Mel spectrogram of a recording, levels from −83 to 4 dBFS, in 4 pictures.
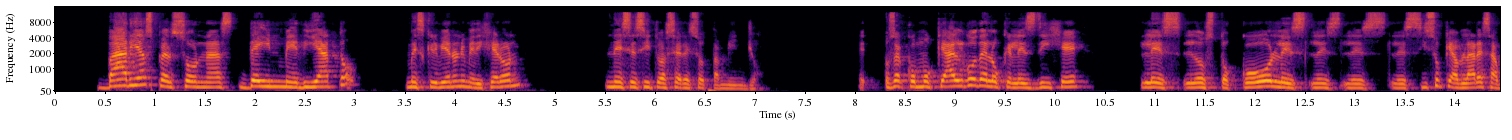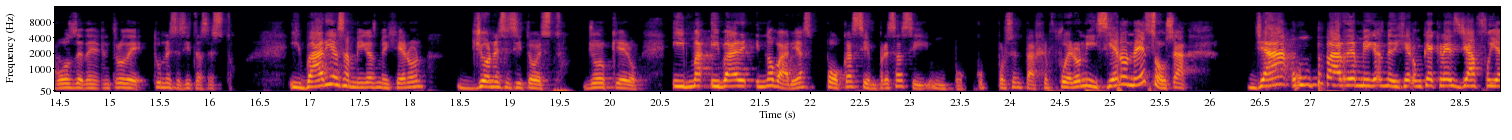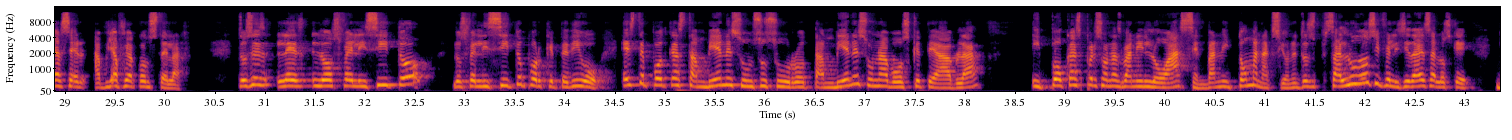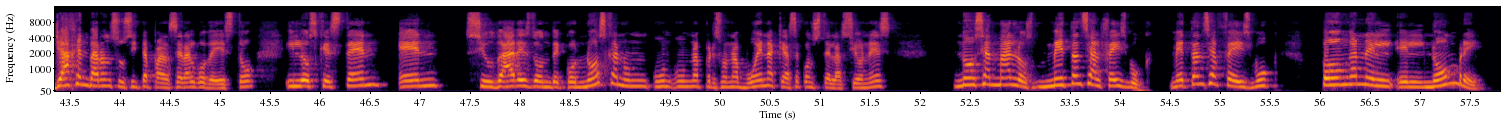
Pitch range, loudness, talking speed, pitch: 195-265 Hz, -19 LUFS, 175 wpm, 235 Hz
